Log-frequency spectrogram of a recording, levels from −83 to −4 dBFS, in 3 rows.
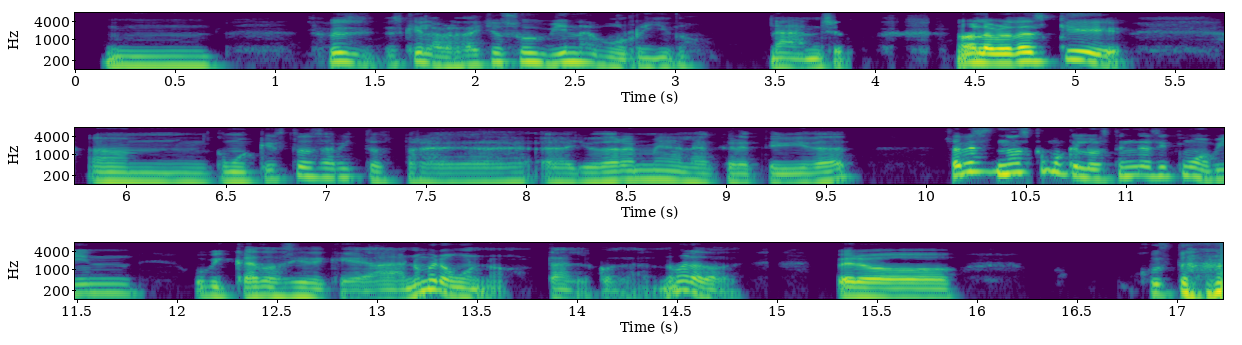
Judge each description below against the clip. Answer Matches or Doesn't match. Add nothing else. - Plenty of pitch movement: Matches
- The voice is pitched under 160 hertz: Matches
